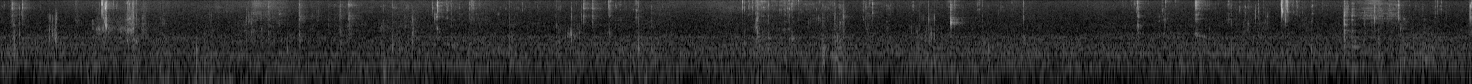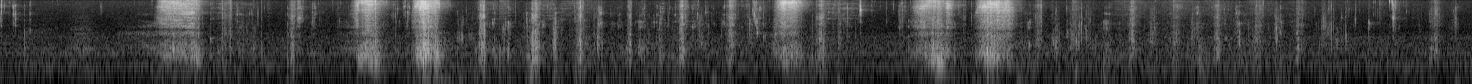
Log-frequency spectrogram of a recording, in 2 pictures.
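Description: Close-miked chewing of spicy knife-cut noodle soup, with soft wet clicks of the mouth; past the halfway point come a string of loud slurps as mouthfuls of noodles are sucked in, then more chewing.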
